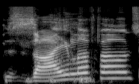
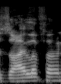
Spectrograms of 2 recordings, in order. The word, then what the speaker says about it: xylophone: Yeah, it's like a Z, isn't it? But it's an X, and X does that a lot, where X will sound like a Z.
